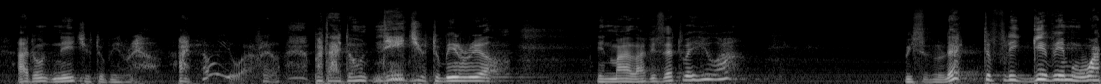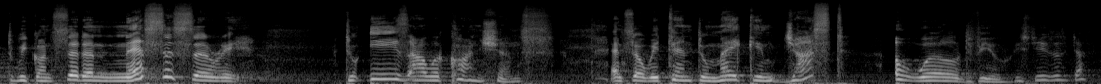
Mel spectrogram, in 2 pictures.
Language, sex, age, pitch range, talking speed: English, male, 60-79, 160-225 Hz, 145 wpm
